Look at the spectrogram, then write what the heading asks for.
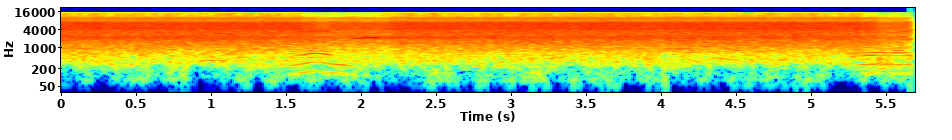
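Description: Busay Falls in Malilipot, Albay pours in a steady, full rush of falling water close by, with a person's voice speaking briefly over the roar.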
